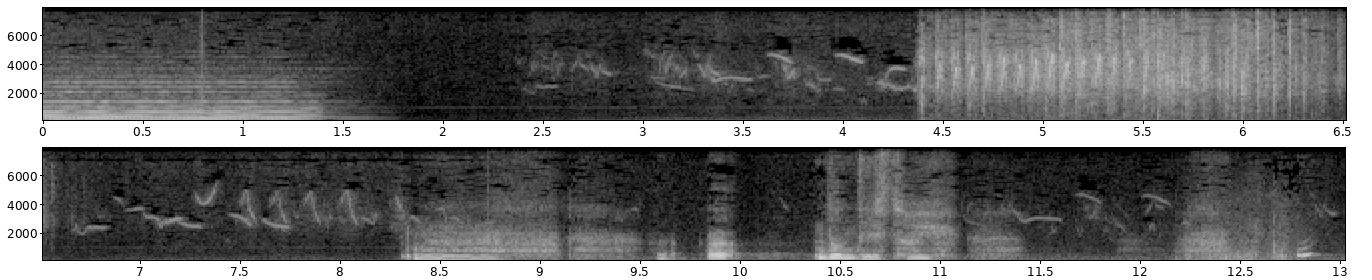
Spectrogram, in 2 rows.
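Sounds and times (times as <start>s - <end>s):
small birds chirping: 2.2s - 13.0s
rapid wing flapping: 4.4s - 6.6s.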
